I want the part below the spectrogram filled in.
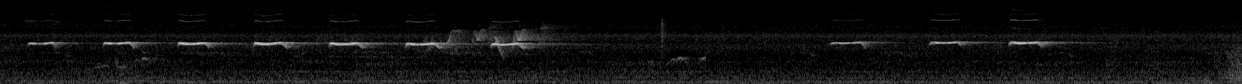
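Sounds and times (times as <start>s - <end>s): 
faint background hiss: 0.0s - 12.4s
brush cuckoo whistled song: 0.2s - 5.6s, 6.6s - 7.1s, 8.3s - 10.8s.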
